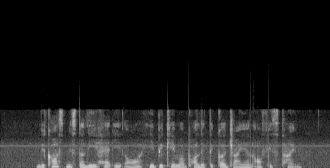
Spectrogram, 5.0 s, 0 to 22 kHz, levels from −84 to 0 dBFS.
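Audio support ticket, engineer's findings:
Train of clicks, 2.82 to 4.03 s in the speech. About four sharp ticks at roughly 2.5 per second, unevenly spaced, same shape each time, poking out roughly 10 dB above the signal. Likely interference from nearby gear or a flaky interface injecting pulses.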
